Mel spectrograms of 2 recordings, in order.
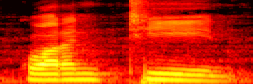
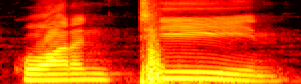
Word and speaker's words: quarantine: Quarantine. Here the stress is given on very first syllable, that is k.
